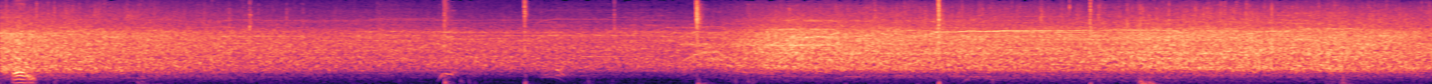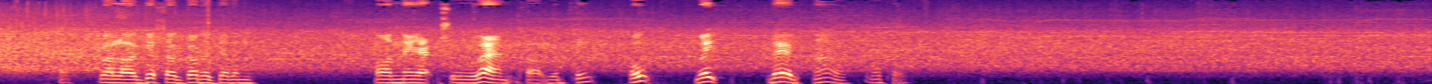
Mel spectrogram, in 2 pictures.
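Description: A crowd cheers and roars in a large arena.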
